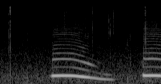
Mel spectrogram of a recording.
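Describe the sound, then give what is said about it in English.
An owl perched up on a ledge hoots in low, harmonic calls: one long note sliding gently downward in pitch, followed by the start of a second, with no talking over them. “It's just a regular owl. It's hooting instead of doing the bird squawk.”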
